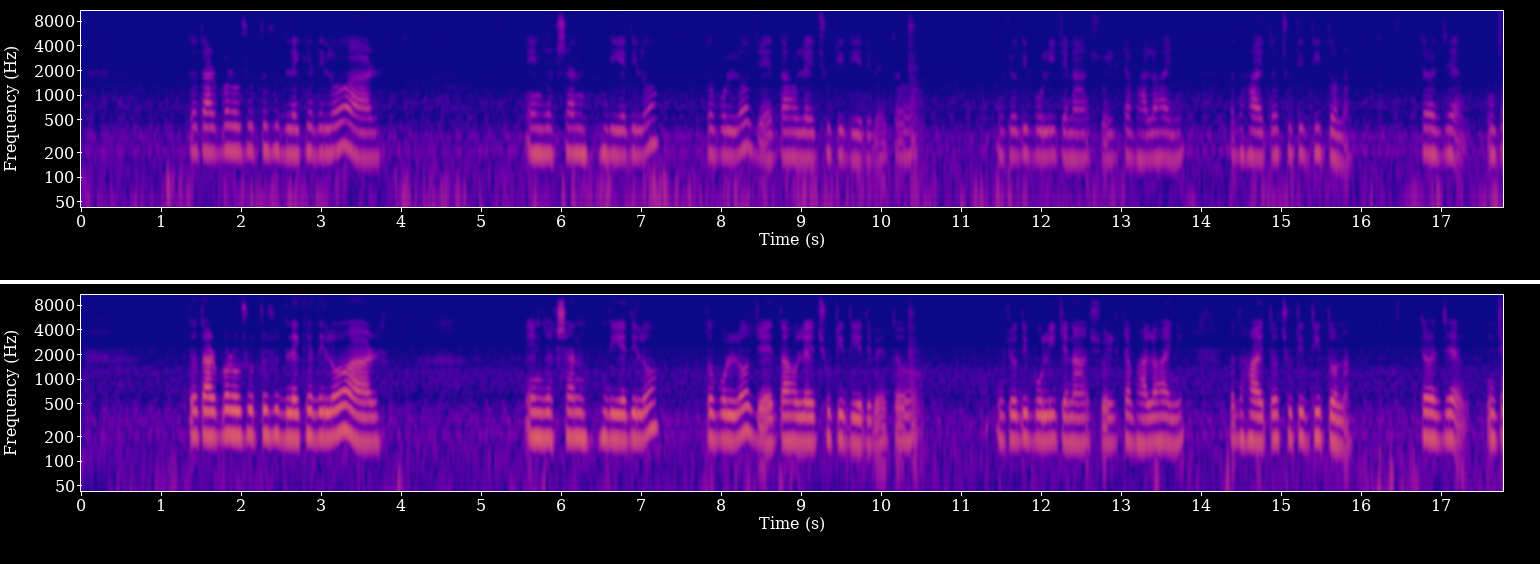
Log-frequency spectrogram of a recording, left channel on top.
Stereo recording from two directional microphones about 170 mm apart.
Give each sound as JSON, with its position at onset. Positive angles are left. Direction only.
{"t": 1.4, "sound": "speech", "side_deg": -25}
{"t": 5.5, "sound": "speech", "side_deg": -20}
{"t": 11.6, "sound": "speech", "side_deg": -20}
